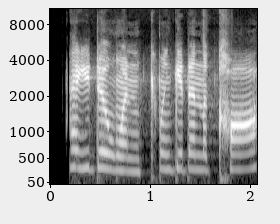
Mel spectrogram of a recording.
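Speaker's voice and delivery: put-on non-rhotic accent, r dropped, "car" said "ka". In a disguise skit, trying a new voice after coaching, dropped-r accent. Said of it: "Instead of car, say ka".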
